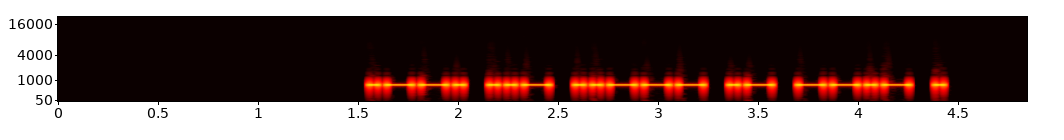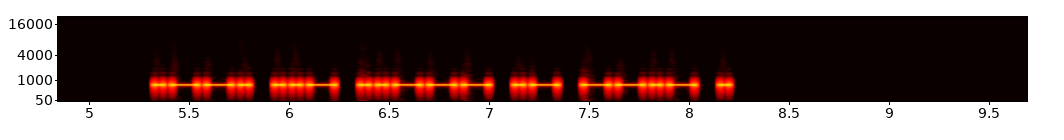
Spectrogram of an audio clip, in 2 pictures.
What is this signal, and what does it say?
Morse code, heard as a keyed tone, about 27 wpm, 700 Hz. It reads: PU2AQE PU2AQE
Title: DXCC-100 Call Signs - 6 Characters - Repeated 2x - 28wpm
